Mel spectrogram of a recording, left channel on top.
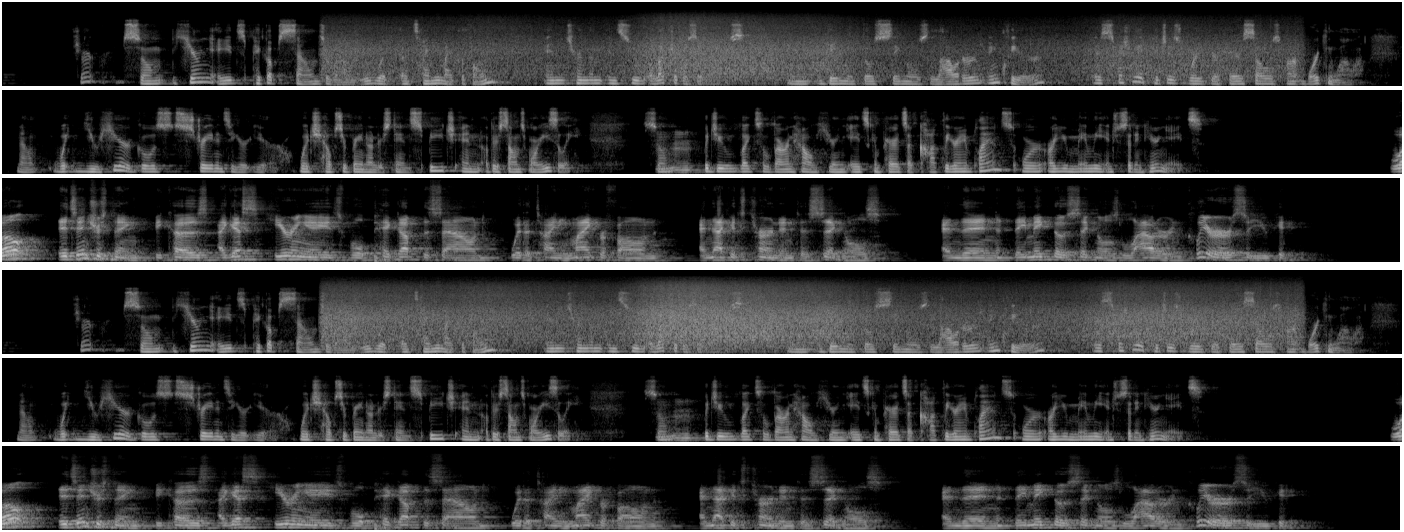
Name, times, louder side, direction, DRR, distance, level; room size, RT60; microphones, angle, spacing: voice 1, 0.7-26.0, left 1 dB, 15° left, 14 dB, 1.1 m, -30 dB
sound 1, 3.2-13.0, right 5 dB, 30° right, 1.4 m, -31 dB
voice 2, 20.5-20.9 27.9-28.3 28.6-32.8 33.1-34.6 35.0-36.8 37.4-40.8, left 2 dB, 40° left, 5 dB, 4.0 m, -28 dB
29.5 x 19.0 x 9.4 m, 0.66 s
head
